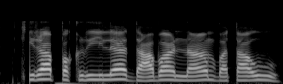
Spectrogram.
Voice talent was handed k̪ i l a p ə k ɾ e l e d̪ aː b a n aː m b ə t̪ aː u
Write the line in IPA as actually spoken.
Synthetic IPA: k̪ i ɾ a p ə k ɾ i l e d̪ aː b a n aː m b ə t̪ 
